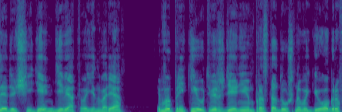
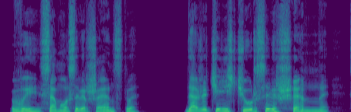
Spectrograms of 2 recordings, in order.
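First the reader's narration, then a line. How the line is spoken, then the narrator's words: Laughing. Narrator (Russian): смеясь добавила Эллен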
